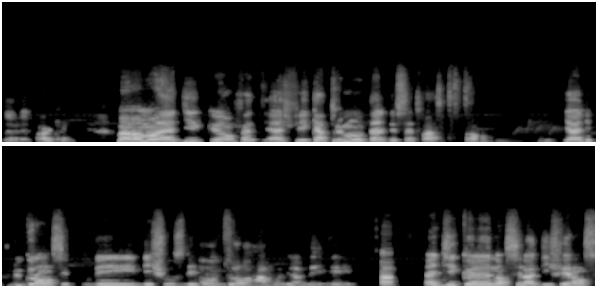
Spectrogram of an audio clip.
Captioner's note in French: et sa mère parlent paumotu; En français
